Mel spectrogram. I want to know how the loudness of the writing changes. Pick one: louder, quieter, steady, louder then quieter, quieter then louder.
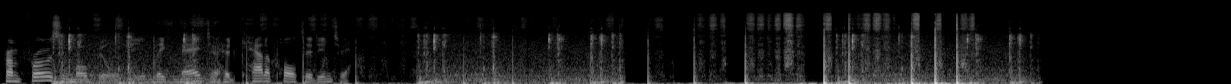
louder.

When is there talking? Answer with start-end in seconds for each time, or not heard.
0.0-3.5.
